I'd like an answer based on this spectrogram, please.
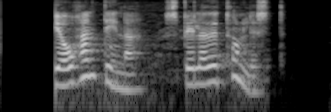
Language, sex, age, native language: Icelandic, female, 40-49, Icelandic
